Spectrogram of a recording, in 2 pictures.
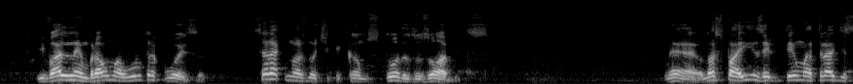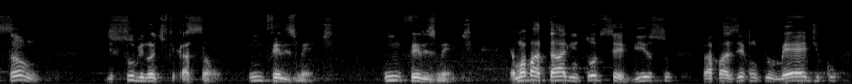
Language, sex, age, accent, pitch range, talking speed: Portuguese, male, 50-69, Brazilian, 165-240 Hz, 125 wpm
